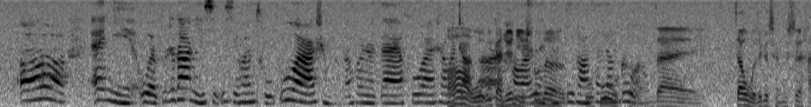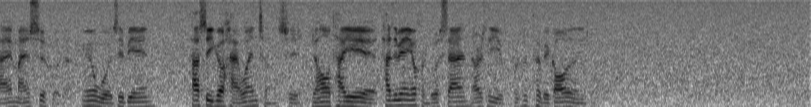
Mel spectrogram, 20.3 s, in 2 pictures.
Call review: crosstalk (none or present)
present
